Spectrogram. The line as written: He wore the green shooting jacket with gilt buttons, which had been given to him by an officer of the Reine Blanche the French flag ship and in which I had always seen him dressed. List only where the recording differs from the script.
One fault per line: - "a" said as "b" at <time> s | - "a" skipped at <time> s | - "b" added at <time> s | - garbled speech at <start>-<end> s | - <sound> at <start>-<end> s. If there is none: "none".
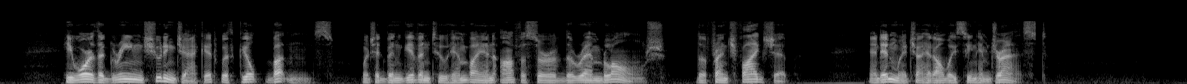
none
